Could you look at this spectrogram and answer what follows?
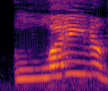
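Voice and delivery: loud, drawn-out Southern "Laner"; Southern accent. Shown as a demonstration. Crafter teasing her viewer about "leaner", exaggerated Southern accent. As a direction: play up the Southern vowel in "Laner". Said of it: "you know that Southern accent".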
